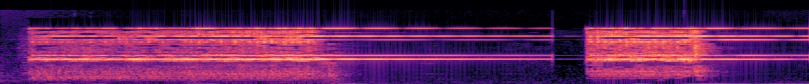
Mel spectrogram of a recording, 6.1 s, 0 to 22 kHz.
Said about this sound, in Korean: 밤 12시가 넘을 무렵 김정일이 전화를 걸어왔다.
